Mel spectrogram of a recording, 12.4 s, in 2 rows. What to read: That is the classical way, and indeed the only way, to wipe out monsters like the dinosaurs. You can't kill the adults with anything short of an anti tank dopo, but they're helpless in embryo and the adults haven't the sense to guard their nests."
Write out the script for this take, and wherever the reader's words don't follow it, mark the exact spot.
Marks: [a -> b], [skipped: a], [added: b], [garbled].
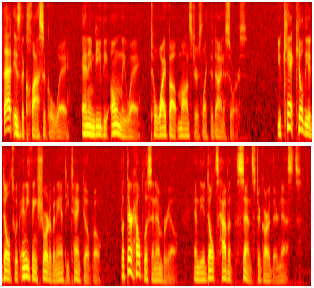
That is the classical way, and indeed the only way, to wipe out monsters like the dinosaurs. You can't kill the adults with anything short of an anti tank dopo, but they're helpless in embryo and the adults haven't the sense to guard their nests."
